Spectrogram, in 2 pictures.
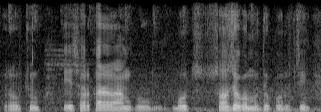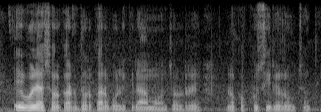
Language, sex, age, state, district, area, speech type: Odia, male, 30-45, Odisha, Kalahandi, rural, spontaneous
